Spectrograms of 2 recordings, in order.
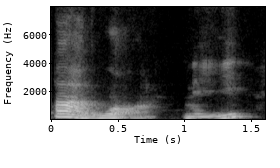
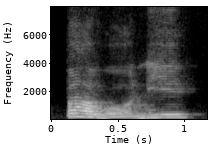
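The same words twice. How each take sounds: First: "ba wo ni" slow, "ni" swooping up; drawn-out, swooping "ba wo ni"; wrong tune. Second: Level steps, ending high on "ni"; pitch-accented Yoruba. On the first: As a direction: glide the tones on "ba wo ni" slowly. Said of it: "It's not". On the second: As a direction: step cleanly between pitches on "ba wo ni". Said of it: "they're pitch marks". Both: Shown as a demonstration.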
